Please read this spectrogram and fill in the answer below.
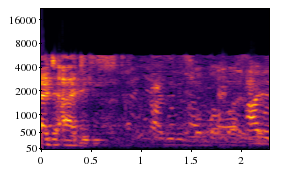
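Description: Only speech: a man talking into a microphone, amplified.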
